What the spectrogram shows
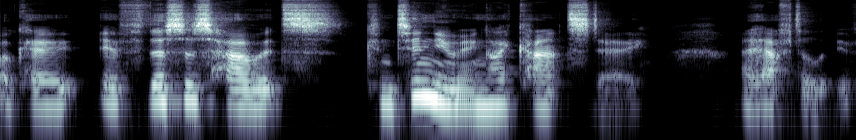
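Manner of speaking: ordinary delivery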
